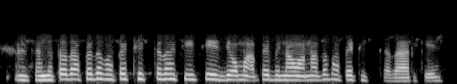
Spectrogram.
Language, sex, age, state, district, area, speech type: Santali, female, 30-45, West Bengal, Birbhum, rural, conversation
